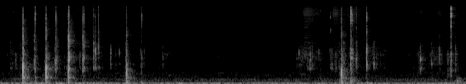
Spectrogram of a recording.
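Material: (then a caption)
Plastic. A Razer Tartarus Chroma plastic gaming keypad has its keys pressed rapidly by fingertips, giving quick, bright clicks. The clicks come in two bursts with a quiet gap between them, over a low background hum.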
